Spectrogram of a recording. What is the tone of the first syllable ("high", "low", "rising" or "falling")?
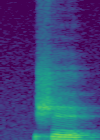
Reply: low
